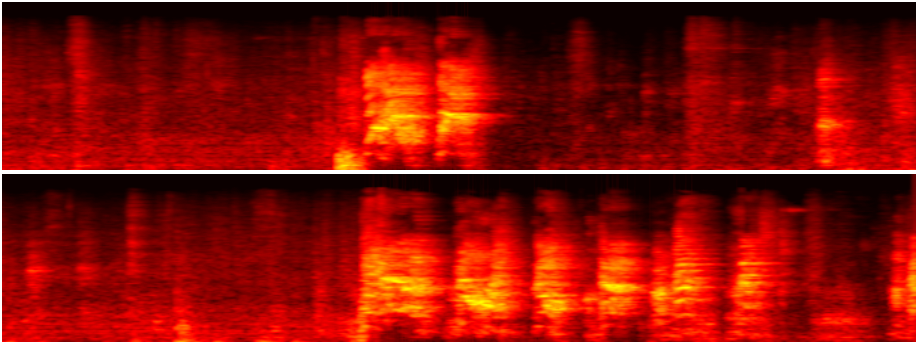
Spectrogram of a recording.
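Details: Kotaro and Sachi, a pair of Shiba Inu squaring off in a tight space, yap in quick, uneven bursts, starting with one loud flurry, then quieter single barks, then a rapid run of shrill barks.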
